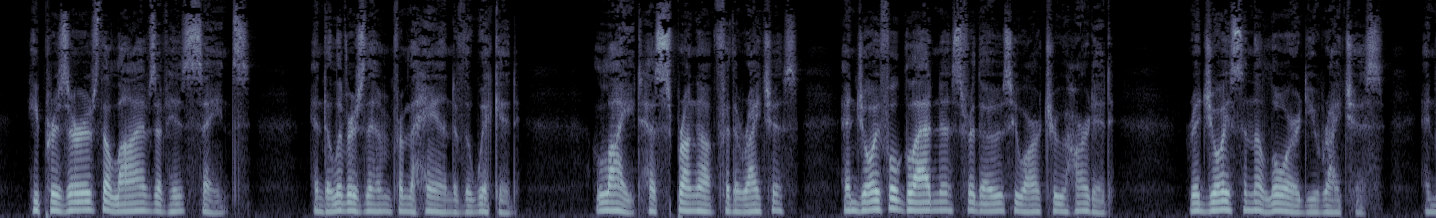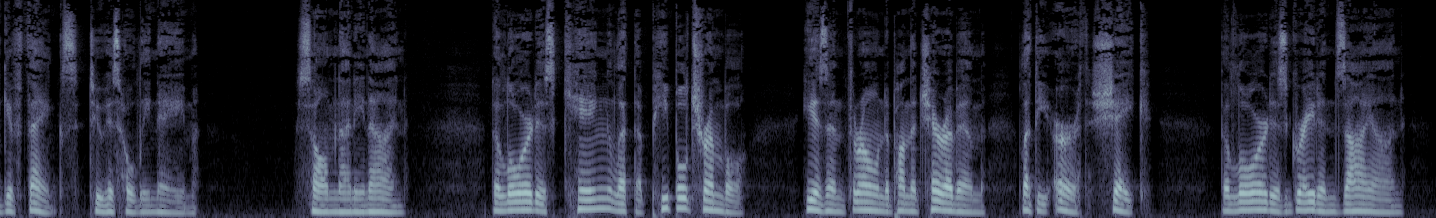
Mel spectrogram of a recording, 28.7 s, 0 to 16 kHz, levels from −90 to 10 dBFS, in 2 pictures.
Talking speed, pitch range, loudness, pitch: 150 wpm, 110-135 Hz, -26 LUFS, 125 Hz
